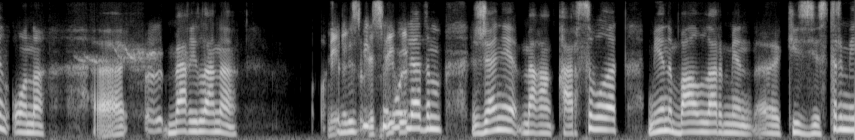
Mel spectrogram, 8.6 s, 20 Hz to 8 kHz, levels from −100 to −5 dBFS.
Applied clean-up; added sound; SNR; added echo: neural diffusion model UNIVERSE++.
